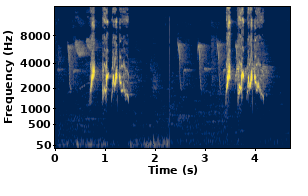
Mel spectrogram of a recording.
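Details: Red-whiskered bulbul singing to stimulate competitive song: two bursts of warbled, chattering phrases around one to four kilohertz, about three seconds apart, with faint low rumbling between them.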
